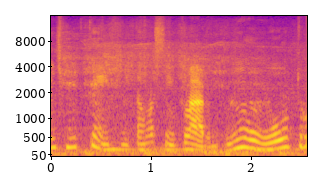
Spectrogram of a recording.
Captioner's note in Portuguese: som de pássaros e música ao fundo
